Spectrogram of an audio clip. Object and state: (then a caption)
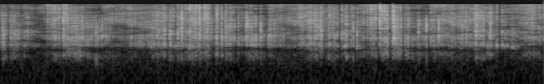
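Wooden Christmas decoration. Long nails scratch the raw wooden back of a solid, flat, thin plywood Christmas decoration cut into two figures and a tree. The result is a continuous dry, rasping scrape, centered around the upper midrange with bright, hissy detail above and almost no low end.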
